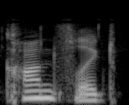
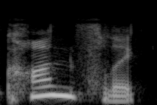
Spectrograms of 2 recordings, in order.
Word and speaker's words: conflict: I could sense that conflict and no don't pronounce the T you just hold it there conflict boiled up in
